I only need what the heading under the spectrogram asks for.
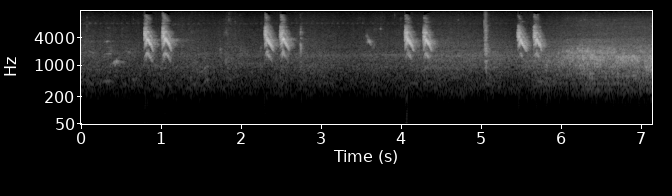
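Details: Paired high chirps from a house sparrow, each pair a quick cheep-cheep, repeating about every one and a half seconds, with scattered faint single notes and a low hiss rising near the end.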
